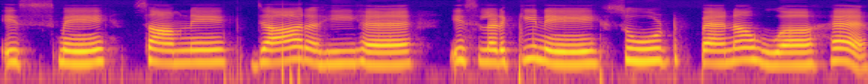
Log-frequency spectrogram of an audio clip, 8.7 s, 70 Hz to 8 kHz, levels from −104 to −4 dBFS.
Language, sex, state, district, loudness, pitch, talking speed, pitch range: Hindi, female, Punjab, Fazilka, -13 LUFS, 240 Hz, 85 wpm, 220-255 Hz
